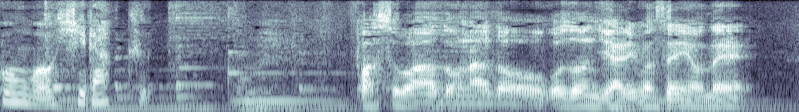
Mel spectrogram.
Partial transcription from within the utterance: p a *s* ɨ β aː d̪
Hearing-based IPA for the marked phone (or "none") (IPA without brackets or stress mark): s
